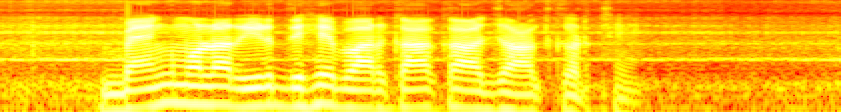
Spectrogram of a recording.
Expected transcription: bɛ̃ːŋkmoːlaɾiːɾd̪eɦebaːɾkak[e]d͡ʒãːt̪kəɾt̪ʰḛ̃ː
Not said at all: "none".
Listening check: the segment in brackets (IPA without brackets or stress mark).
a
